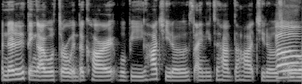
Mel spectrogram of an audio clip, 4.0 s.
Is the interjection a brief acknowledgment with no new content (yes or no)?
no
